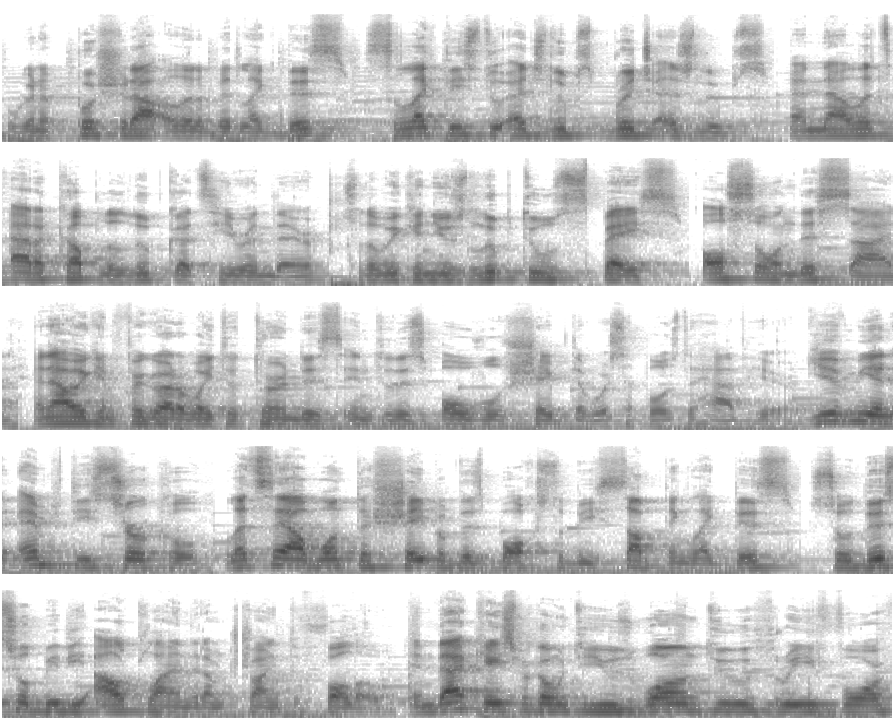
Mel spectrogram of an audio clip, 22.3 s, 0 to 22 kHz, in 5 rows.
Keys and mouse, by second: 1.7 middle click, 1.7 2, 1.9 z, 1.9 click, 3.6 z, 3.8 ctrl+r, 4.1 middle click, 4.4 2, 4.7 alt+click, 5.4 middle click, 5.8 alt+shift+click, 6.1 w, 8.9 click, 12.8 Tab, 12.8 shift+a, 13.9 r, 14.4 g, 17.3 s, 19.4 click, 20.2 click, 21.0 shift+click, 21.5 shift+click, 21.8 shift+click, 22.1 shift+click.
